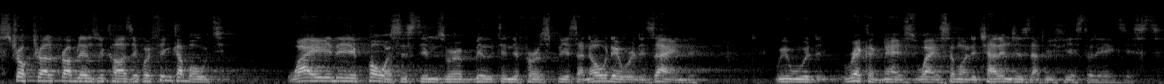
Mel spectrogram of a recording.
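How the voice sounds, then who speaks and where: A man with a Jamaican accent talks at a moderate pace. His pitch is medium with ordinary variation, and room echo is audible. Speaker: energy policy expert, panel speaker. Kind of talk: conference presentation. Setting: parliamentary assembly plenary session. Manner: formal.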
